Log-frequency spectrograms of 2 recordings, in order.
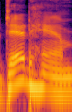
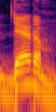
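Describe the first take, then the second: First: The name is said the non-local way. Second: The name is said the local way. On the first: The speaker calls it wrong. "we went through" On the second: The speaker calls it right. "it's actually"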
